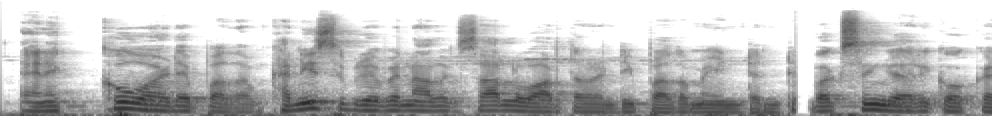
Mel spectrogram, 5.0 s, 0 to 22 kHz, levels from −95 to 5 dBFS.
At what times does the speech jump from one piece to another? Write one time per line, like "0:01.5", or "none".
0:03.9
